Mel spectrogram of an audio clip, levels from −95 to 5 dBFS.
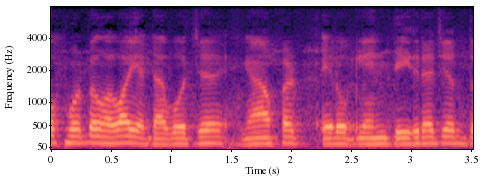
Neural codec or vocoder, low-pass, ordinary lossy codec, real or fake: codec, 16 kHz, 1 kbps, FunCodec, trained on LibriTTS, 50 frames a second; none; none; fake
